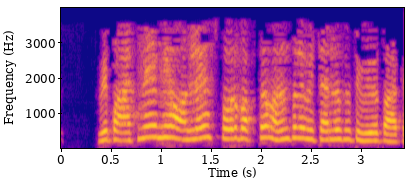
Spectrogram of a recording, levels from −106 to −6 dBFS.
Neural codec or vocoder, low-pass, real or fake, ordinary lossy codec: codec, 16 kHz, 4 kbps, FreqCodec, smaller model; 3.6 kHz; fake; MP3, 16 kbps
